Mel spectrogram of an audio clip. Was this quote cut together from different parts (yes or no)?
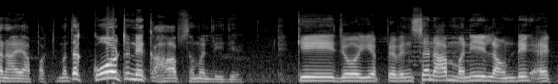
yes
